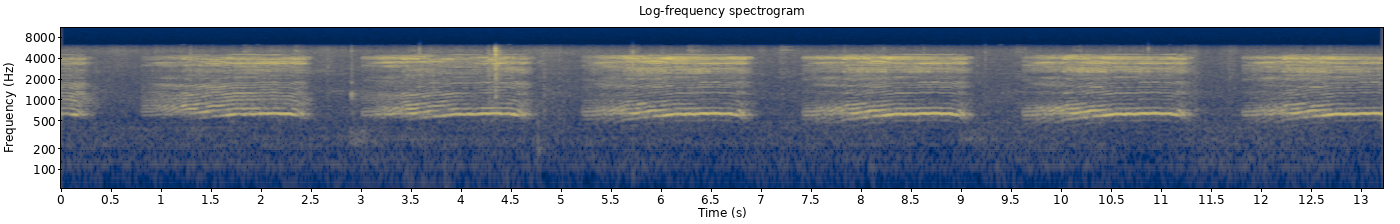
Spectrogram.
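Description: Electronic toy cow playing a recorded moo over and over, about one call every two seconds. Each moo is high-pitched and bends slightly, lasting a little under two seconds.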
